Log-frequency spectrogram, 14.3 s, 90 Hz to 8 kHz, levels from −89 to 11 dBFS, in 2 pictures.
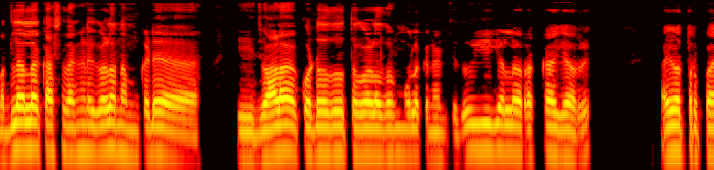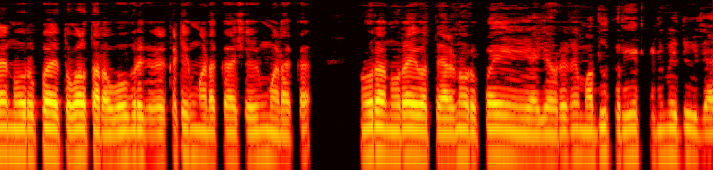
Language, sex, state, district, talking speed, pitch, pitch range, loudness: Kannada, male, Karnataka, Bellary, 145 wpm, 130 Hz, 125-140 Hz, -23 LUFS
